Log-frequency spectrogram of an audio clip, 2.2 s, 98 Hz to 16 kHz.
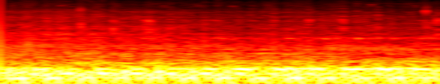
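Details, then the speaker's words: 1969 Dodge Charger daily driver, in neutral, slightly cold but mostly warm after sitting: deep lumpy V8 idle with a faint slight pop from an exhaust leak at the header, below the head. "it does have an exhaust leak so if you do hear that little slight pop it is that header yeah let's get down there it is not on the head that I know of it is below"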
